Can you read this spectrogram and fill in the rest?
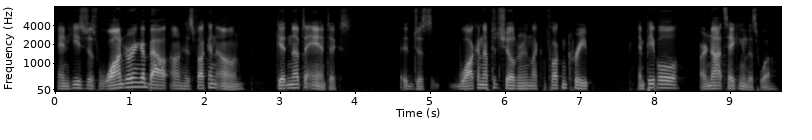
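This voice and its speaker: A man hosting a podcast, recapping a story in an informal, sweary and halting way. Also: on the low side, animated, fairly bright tone, smooth, dry recording, studio quality. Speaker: podcast host. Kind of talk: casual review and story recap.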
